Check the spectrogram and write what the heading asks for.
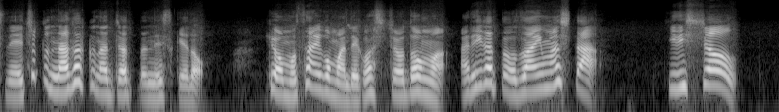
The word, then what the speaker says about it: Kinisou: But if you say it in the same way as my pronunciation, they will understand it. If you pronounce it a little longer like Mr. Chukwa, they will understand it even more.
